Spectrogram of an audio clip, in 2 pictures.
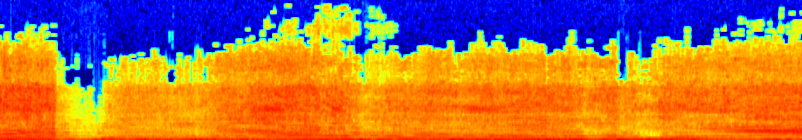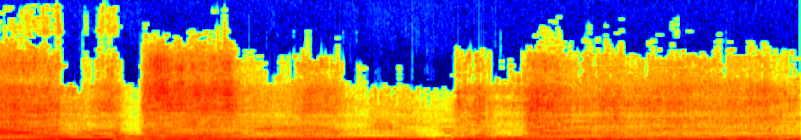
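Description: Demolition derby car's engine revving up and falling back again and again as it is driven hard, heard from inside the stripped-out cabin, with a few brief dips where the throttle drops off.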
